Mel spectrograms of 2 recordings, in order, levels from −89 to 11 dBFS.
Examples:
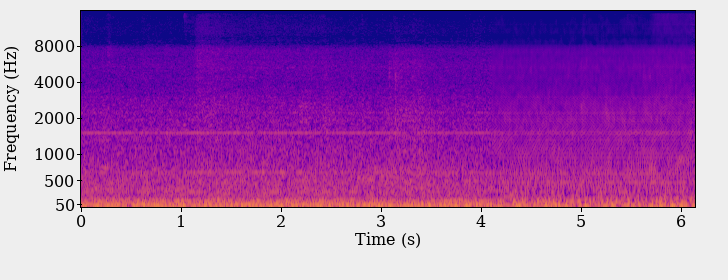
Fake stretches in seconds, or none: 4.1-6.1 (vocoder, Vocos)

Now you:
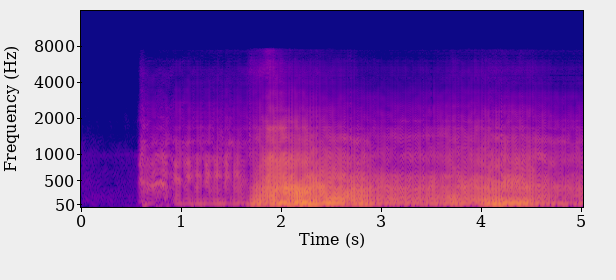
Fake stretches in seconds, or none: 0.0-5.0 (vocoder, Vocos)

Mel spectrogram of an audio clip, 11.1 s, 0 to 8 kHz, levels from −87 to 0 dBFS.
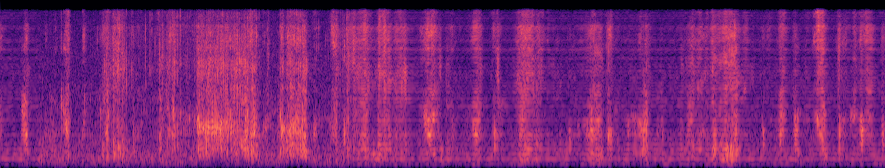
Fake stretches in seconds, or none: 0.0-0.5 (vocoder, HiFi-GAN); 4.4-11.1

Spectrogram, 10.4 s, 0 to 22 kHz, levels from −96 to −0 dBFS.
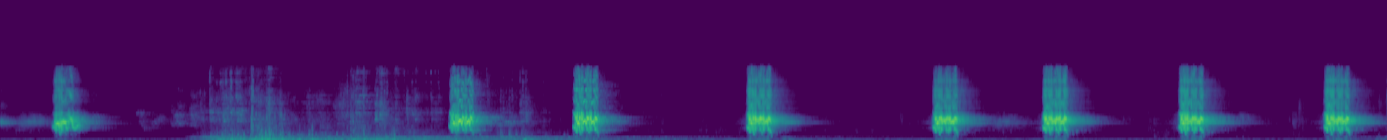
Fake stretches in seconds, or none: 0.0-0.7 (vocoder, BigVGAN v2); 5.1-10.4

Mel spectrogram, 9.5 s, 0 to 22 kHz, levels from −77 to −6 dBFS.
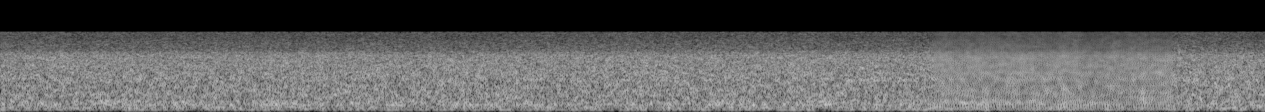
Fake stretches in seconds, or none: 7.0-8.8 (vocoder, Vocos)

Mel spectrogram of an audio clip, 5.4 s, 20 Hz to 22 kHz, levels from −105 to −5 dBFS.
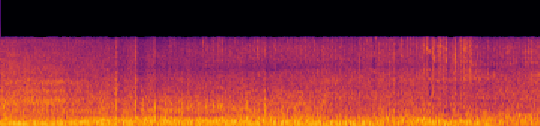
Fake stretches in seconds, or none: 0.0-1.5 (vocoder, Vocos); 4.6-5.4

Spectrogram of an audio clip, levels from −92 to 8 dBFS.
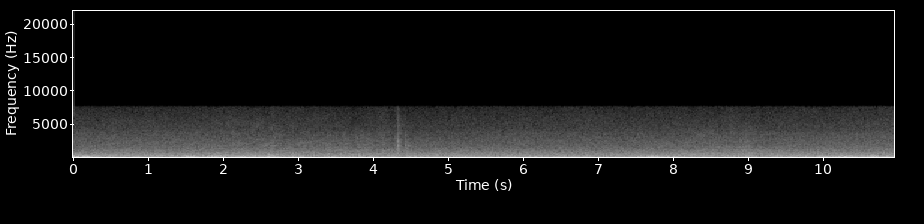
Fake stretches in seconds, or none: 1.9-4.2 (codec, SNAC); 8.2-9.4

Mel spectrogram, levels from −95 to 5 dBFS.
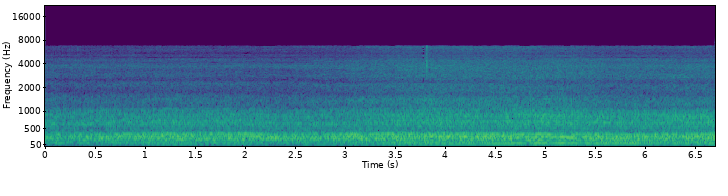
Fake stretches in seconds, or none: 0.0-0.7 (vocoder, Vocos); 4.7-5.4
